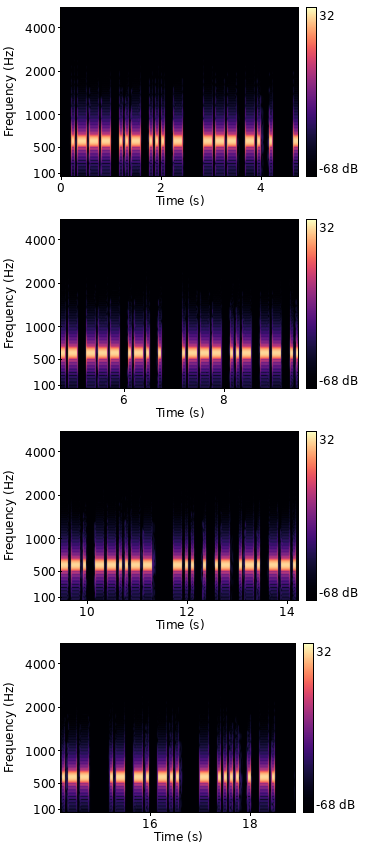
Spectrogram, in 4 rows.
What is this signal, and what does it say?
Morse code, heard as a keyed tone, about 20 wpm, 600 Hz. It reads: JUST ONE MORE JUMP, DEAR, AND THEN
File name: cw-books / winnie-the-pooh / winnie-20wpm-page-0066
